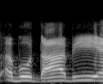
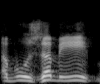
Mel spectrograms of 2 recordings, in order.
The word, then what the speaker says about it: Abu Dhabi: This Abu Dhabi and MBS and them is Abu Zabi. But if I say Abu Zabi, you won't understand. That's the proper pronunciation.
